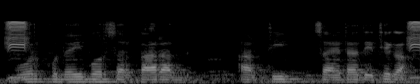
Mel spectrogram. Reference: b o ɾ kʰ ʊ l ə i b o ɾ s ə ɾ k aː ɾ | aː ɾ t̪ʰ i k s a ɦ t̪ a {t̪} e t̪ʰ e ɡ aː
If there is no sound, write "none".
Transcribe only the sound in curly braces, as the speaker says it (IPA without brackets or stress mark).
d̪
